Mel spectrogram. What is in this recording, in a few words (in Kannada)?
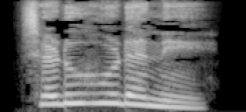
"ಚಡುಹುಡನೆ", Kannada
